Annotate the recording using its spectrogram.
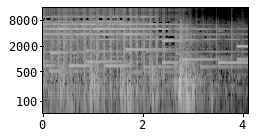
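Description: A music box playing a tinkling melody of short, bell-like notes, working again after being shaken loose. It grows fainter toward the end.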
